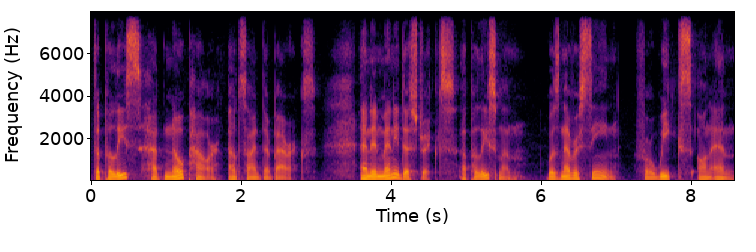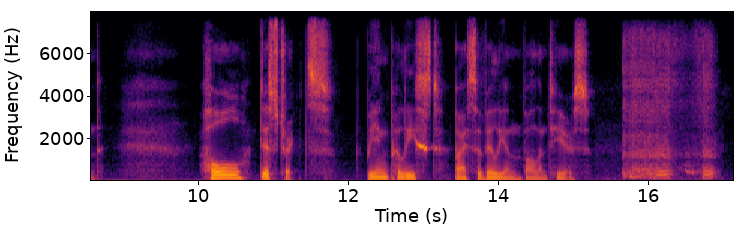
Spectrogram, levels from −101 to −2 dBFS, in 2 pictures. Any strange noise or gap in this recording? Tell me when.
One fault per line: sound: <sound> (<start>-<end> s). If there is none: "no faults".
sound: sniff (15.6-17.0 s)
